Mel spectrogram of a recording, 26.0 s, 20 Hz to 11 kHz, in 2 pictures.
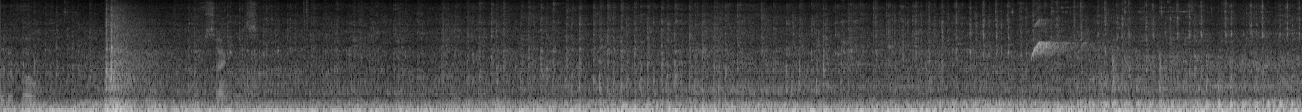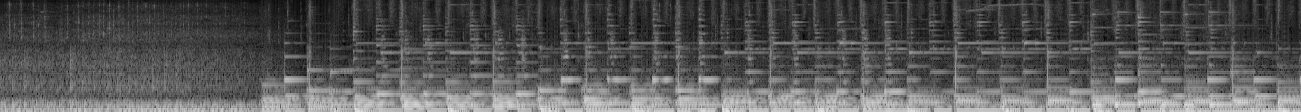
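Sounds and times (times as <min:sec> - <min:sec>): motorcycle engine running: 0:00.0 - 0:26.0
music: 0:15.6 - 0:26.0.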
